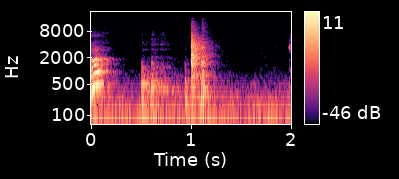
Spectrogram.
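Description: A pot lid is set down onto a cooking pot on the stove: a soft knock about half a second in, then a sharper clink about a second in with a short ring, after a brief sung "la".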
